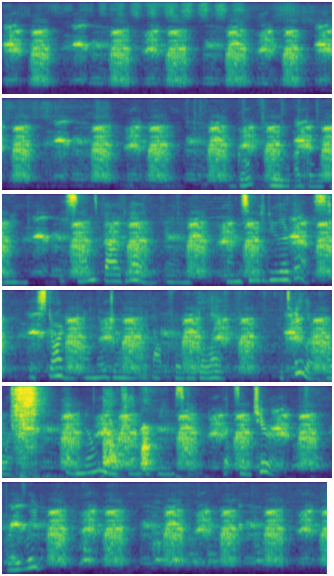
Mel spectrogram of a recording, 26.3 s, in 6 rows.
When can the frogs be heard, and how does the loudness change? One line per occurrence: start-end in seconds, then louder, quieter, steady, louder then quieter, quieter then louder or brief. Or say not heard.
0.0-26.3 steady.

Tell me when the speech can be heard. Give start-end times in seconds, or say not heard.
7.4-16.2, 16.9-21.4, 22.1-22.6.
